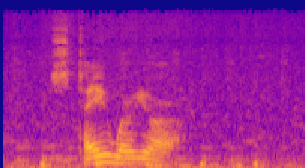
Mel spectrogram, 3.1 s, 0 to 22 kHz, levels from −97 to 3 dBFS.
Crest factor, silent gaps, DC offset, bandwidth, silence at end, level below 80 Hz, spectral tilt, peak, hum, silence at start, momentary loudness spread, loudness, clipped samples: 18 dB; none; under 0.1%; 16.5 kHz; 0 s; -40 dBFS; -5.5 dB/octave; -2 dBFS; none; 0.05 s; 20 LU; -19 LUFS; under 0.1%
